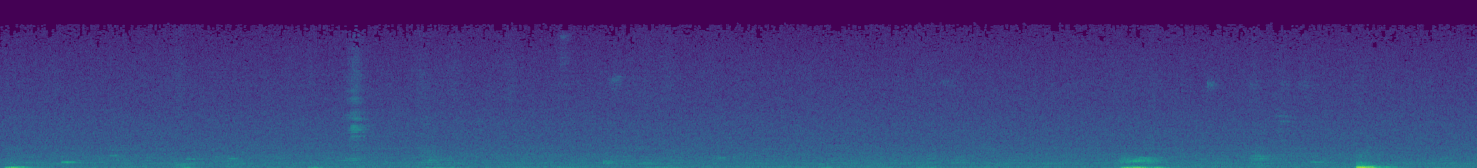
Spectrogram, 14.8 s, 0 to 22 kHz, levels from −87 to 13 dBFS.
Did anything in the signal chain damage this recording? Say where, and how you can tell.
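No, nothing in this speech recording points to damage at any stage of the signal chain.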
